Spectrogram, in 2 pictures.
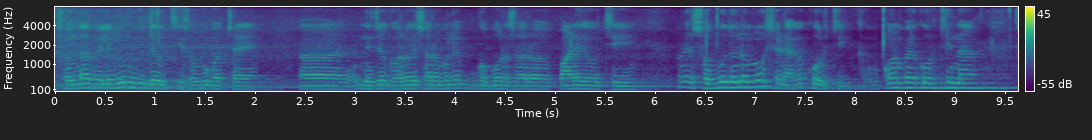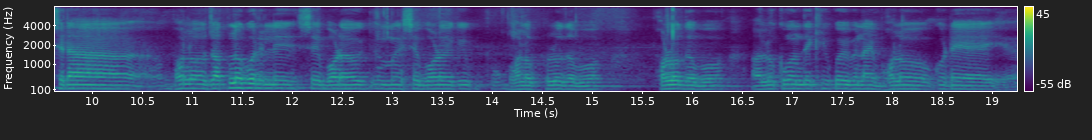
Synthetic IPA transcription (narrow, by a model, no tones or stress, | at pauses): sɔnd̪abilebimũd̪ewt͡ʃʰisɔbukɔt͡ʃʰɔɾe | nid͡ʒɔɡʱɔɾɔisɔɾɔbɔleɡɔpɔɾɔsɔɾɔpaɽ̃id̪ewt͡ʃʰi | panesɔbud̪inɔmũseɽakɔkɔɾut͡ʃʰi | kɔɽ̃ɔpajkɔɾut͡ʃʰinaseʈa | bʱɔlɔd͡ʒɔt̪nɔkɔɾilesebɔɽɔksebɔɽɔkibʱɔlɔpʰulɔd̪ebɔ | pʰɔlɔd̪ebɔlokɔmand̪ekʰikɔɦibenaĩbʱɔlɔɡoʈe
